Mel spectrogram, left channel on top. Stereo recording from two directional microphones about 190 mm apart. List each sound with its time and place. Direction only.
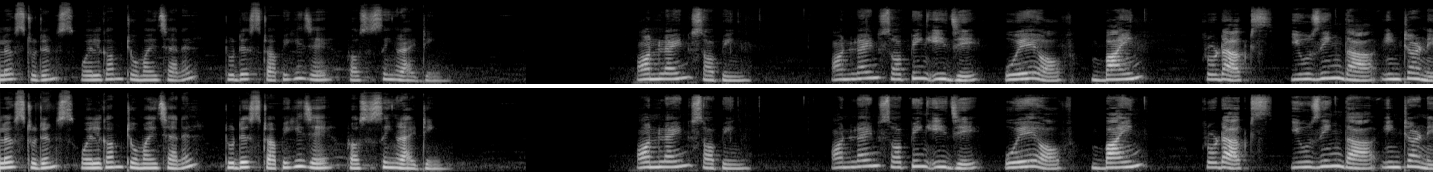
0.0 s speech: 25° right (ahead or behind)
6.3 s a woman's voice: 50° right (ahead or behind)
